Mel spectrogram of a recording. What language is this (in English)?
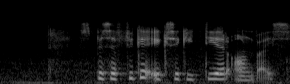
Afrikaans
